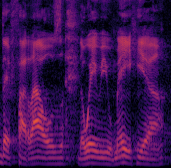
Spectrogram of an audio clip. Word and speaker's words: Pharaoh: Betty, in English, Yeah. we say Pharaoh. Pharaoh. That is in English. Okay. You'll hear of Pharaoh or Firauni Yes. in Kiswahili. But when you come to English, it's Pharaoh.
